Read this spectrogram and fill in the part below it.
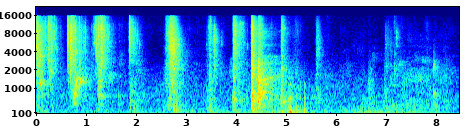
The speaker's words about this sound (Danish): Jeg er tilbage oppe på bjerget. Øh, en del af sneen er smeltet. Til gengæld så blæser det kraftigt op nu.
